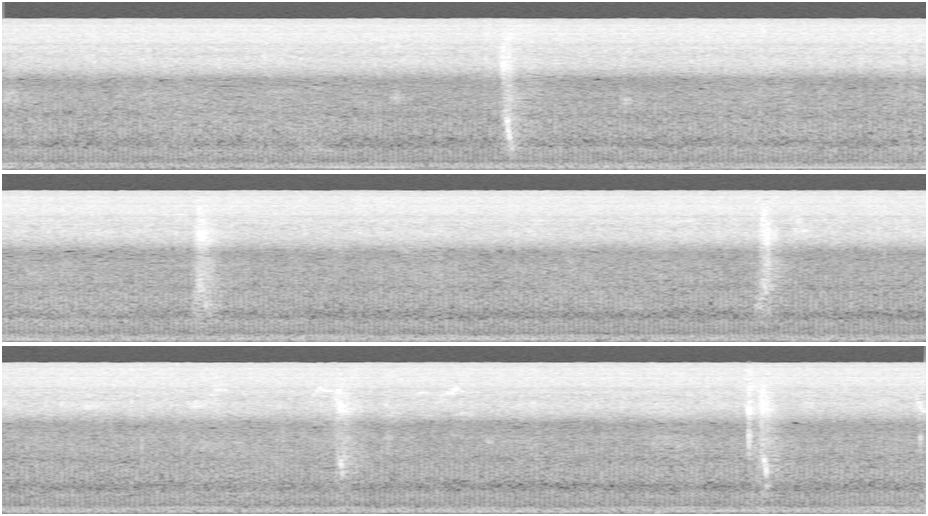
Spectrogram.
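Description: Five faint, brief swishes a few seconds apart over a steady hiss: a sharp longsword swung through practice cuts with the blade turned in the grip so the edge is out of line, which makes almost no sword wind.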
